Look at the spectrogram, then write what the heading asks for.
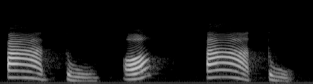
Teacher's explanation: a palavra pato, ela termina com a letra O, tá bom? Mas pronunciamos com som de U.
